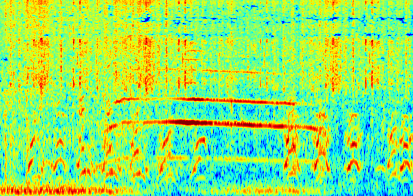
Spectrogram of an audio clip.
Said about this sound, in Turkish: Kapı birden açılmış. Çok sayıda iri köpek dışarıya fırlamış ve kurda saldırmış.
